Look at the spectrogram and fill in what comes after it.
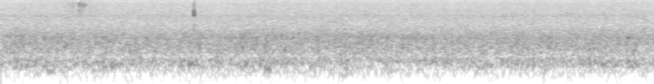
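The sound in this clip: River water flowing gently over volcanic rocks beside a bank of grass, earth, trees and small flowers, a soft, faint, unbroken rush of moving water that holds steady throughout.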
